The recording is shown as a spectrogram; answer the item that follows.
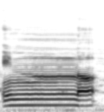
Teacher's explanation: ایک تو یہ ہے کہ نون مشدد ہے اس لیے غنہ ہوگا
